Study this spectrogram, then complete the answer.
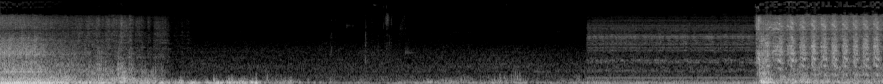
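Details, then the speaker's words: Trailer reefer unit diesel that quit, filters about 1,000 hours old, ether sprayed to start; cranks, fires briefly, drops near silent, cranks again, won't stay running, seemingly no fuel pressure at pump; hard start, engine dies after starting. "I heard it kind of sputtering and trying to start, but what it will do is it would start and right away it would die. So it sounded like it wasn't making any fuel pressure like at the pump."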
